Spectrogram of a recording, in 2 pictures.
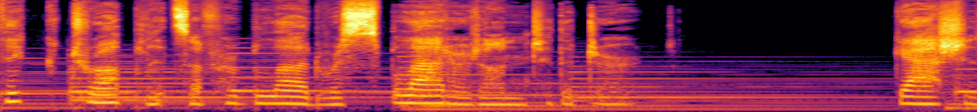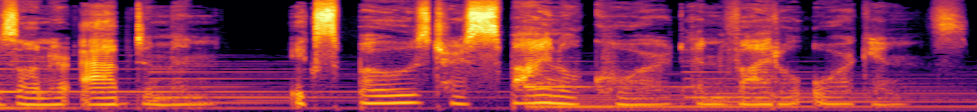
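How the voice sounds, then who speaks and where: A woman giving grim, scripted narration for a game in a measured, ominous storytelling manner. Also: lowish voice, steady tone. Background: game music.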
